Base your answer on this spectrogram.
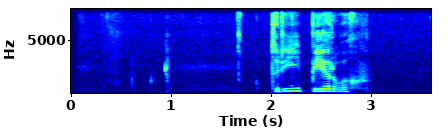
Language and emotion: Russian, neutral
